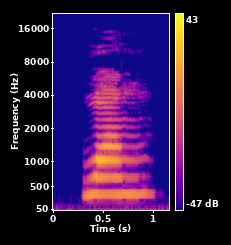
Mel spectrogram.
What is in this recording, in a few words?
"uang", Chinese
